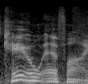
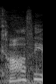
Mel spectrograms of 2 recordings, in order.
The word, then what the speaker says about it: Ko-fi: How is that website pronounced anyway? It's K-O-F-I. Is it coffee or Ko-fi?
